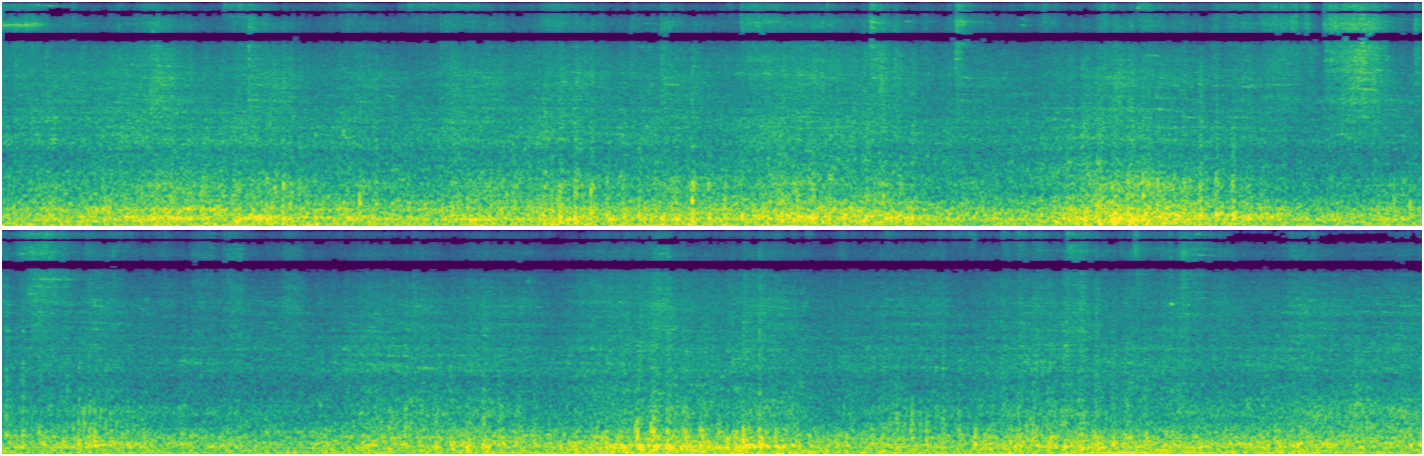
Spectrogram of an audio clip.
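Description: Freight train cars rolling steadily past: a continuous rumble of steel wheels on the rails with a clickety-clack of wheels over the rail joints and, now and then, a sharper click or clank.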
